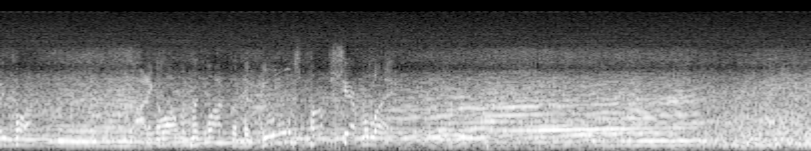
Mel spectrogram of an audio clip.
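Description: A race car engine roars loudly from inside the cockpit.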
